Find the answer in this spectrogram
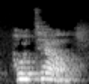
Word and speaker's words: hotel: one the first word hotel the first word is hotel so this the H is not silent it has a consonant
